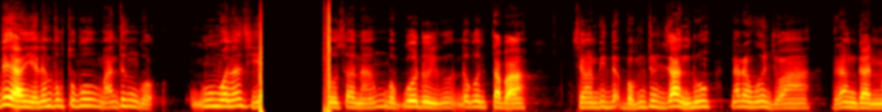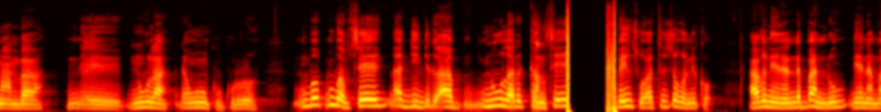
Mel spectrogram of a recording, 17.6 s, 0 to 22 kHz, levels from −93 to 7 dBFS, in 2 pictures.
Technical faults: cable pulled and plugged in

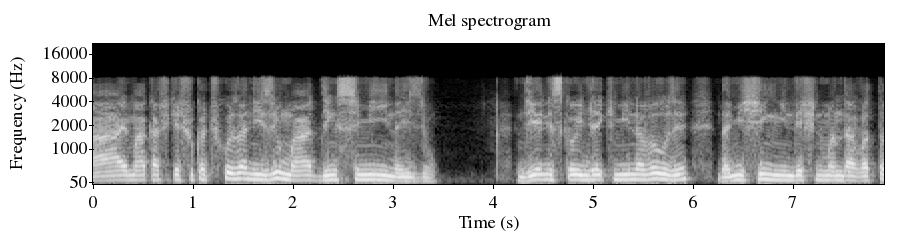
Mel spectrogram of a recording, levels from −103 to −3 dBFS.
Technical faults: Opus compression

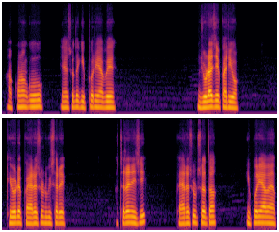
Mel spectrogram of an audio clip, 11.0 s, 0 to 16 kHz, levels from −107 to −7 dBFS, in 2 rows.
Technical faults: none

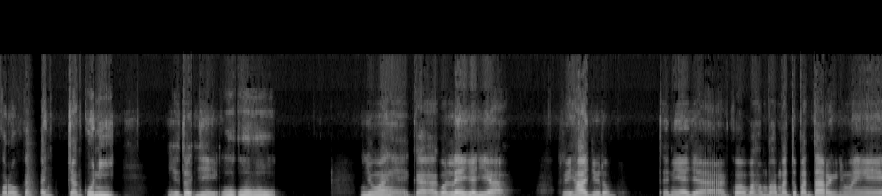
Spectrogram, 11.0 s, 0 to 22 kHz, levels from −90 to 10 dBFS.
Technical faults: call audio freeze; jitter buffer speed-up

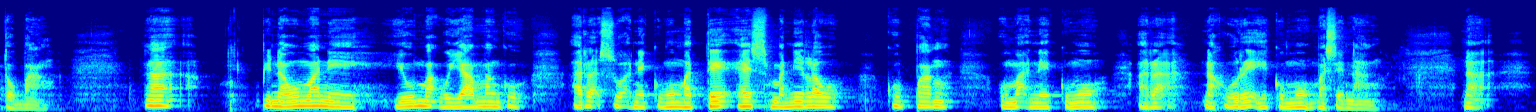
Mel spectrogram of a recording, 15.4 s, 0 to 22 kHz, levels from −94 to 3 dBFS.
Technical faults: none

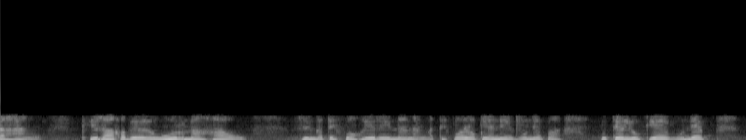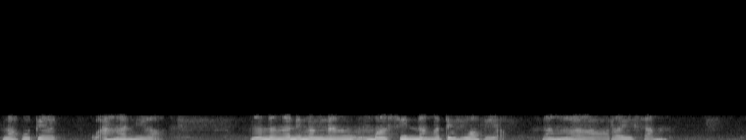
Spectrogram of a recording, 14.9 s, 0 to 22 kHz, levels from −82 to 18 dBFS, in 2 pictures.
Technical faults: GSM full-rate codec

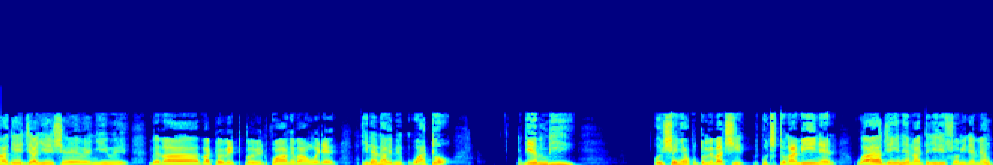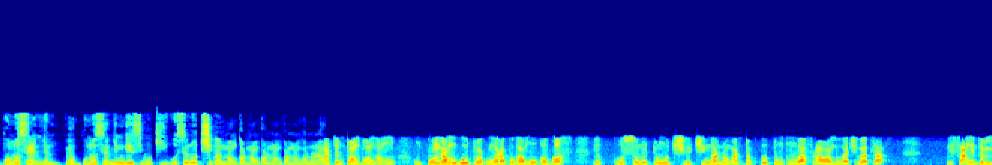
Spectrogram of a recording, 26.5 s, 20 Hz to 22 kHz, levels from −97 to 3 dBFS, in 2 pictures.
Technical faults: AAC compression; input switched to a poorer device

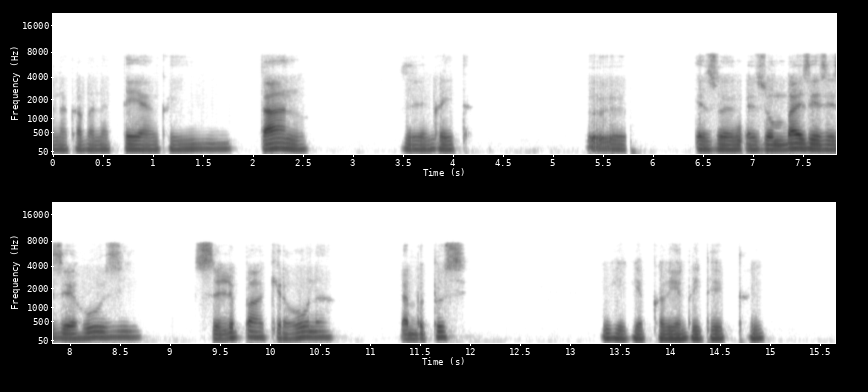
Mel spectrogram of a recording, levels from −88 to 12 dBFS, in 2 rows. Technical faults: Speex codec

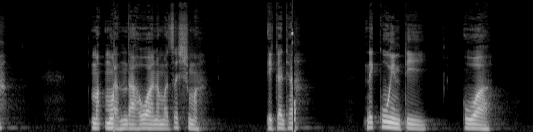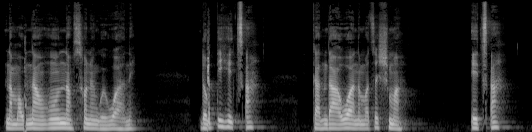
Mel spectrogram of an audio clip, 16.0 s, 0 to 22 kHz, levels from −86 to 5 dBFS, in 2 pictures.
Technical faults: damaged data in a compressed stream

